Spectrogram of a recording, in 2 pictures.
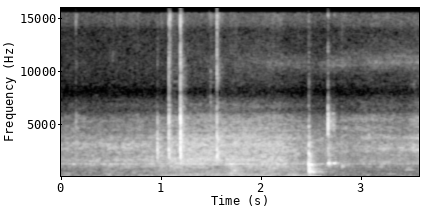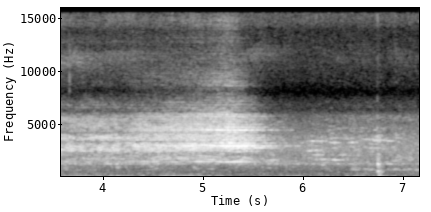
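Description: Metal tools clink and scrape against an engine.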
